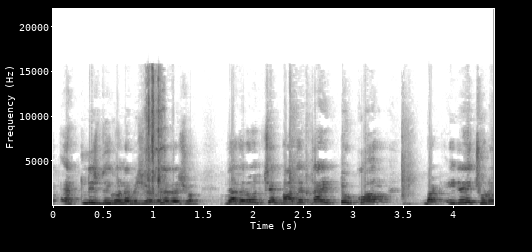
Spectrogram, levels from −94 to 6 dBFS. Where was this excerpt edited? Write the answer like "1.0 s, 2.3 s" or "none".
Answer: 1.1 s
